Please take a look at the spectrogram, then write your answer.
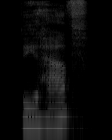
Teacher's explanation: The word U becomes reduced to the sound Y.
